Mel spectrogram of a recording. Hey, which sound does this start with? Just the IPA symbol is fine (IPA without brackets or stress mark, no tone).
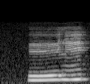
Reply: øː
